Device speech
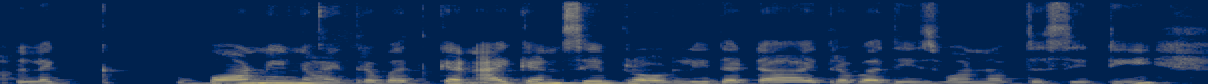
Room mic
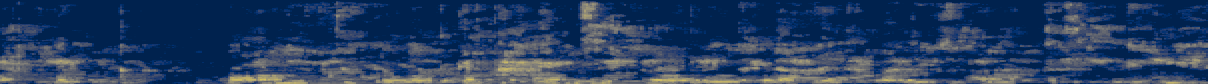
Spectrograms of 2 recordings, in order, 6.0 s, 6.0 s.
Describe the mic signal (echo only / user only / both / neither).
echo only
